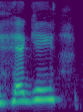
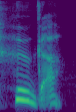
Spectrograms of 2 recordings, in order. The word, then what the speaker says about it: hygge: H-Y-G-G-E. Yeah. I always, to be honest, say hygge, but I think the real pronunciation is hygge.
